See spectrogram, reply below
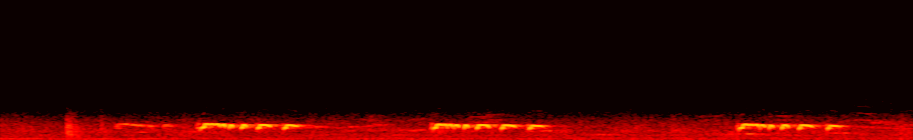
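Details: Ngepat song in the Mataram Jogja style from a perkutut, or zebra dove: three whistled phrases, each a soft lead-in then four or five sharp stuttering coo notes, about two seconds apart, with a click near the start.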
